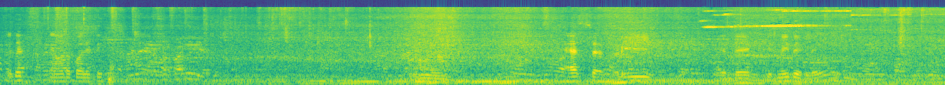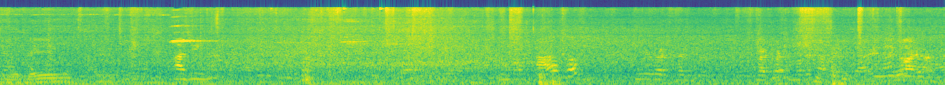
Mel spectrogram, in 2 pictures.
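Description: Several adults talk nearby in a lively, overlapping way.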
